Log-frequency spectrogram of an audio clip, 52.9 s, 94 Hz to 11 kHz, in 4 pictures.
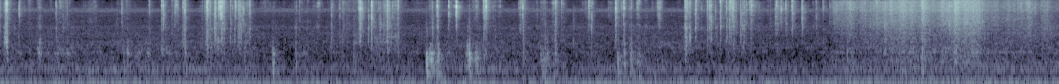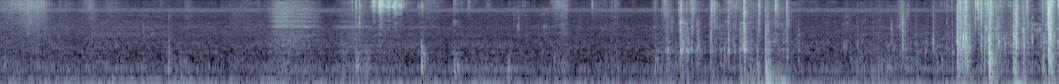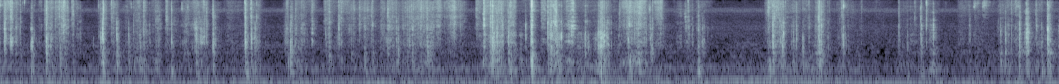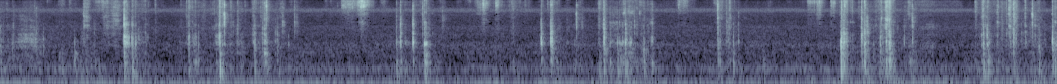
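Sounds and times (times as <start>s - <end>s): plastic bottles clicking and clattering: 24.4s - 35.3s.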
